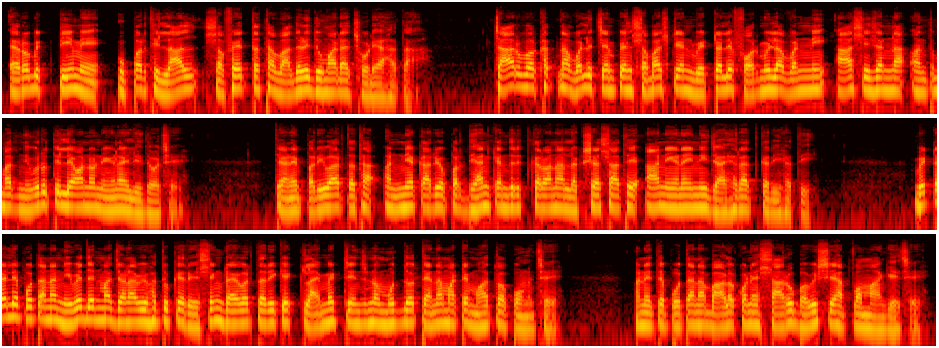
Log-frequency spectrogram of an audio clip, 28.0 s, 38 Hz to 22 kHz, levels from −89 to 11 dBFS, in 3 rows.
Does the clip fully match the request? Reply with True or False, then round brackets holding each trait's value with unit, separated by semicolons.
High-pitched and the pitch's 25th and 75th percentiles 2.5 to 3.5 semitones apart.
False (140 Hz; 3.1 semitones)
